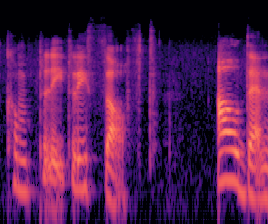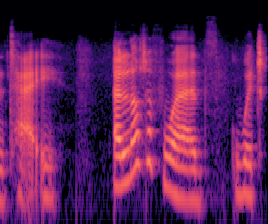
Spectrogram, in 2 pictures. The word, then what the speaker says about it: al dente: Al dente. A lot of words which come from Italian and French, when they have an E at the end, it's pronounced A in English.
